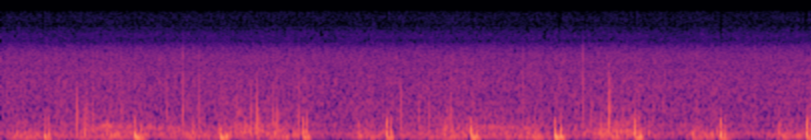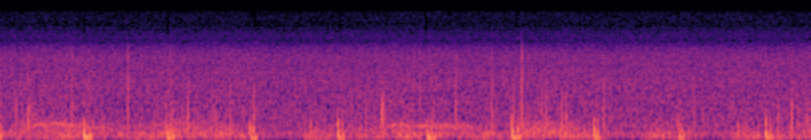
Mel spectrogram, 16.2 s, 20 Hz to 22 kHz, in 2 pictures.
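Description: Steady low thumping heartbeat at about 70 beats a minute, with a faint hum in the background.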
